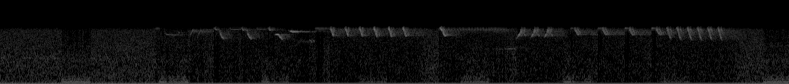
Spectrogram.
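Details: Nightingale song recorded in Sussex before dawn, 4 a.m., 30 June 2010; after a quiet start come several bursts of quick, high, clipped notes, each burst a fast repeated series, with faint background hiss and a low pulsing rumble.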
